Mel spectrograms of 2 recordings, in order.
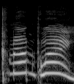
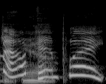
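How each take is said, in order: First: It is said in a casual, modern way. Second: It is said in a formal, old-fashioned cadence. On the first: It sounds like a child of today. "which today a kid might be like" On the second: It sounds like a child from long ago. "the cadence of somebody that lived a long time ago ... feels kind of old-timey ... it seems almost formal"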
